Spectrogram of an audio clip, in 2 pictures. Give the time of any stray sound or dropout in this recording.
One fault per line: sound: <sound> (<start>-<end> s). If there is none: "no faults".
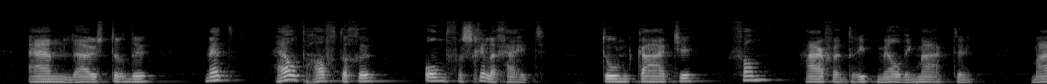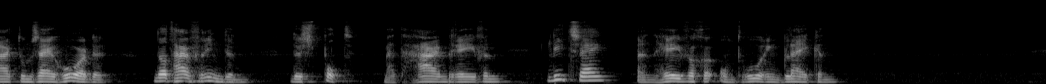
no faults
